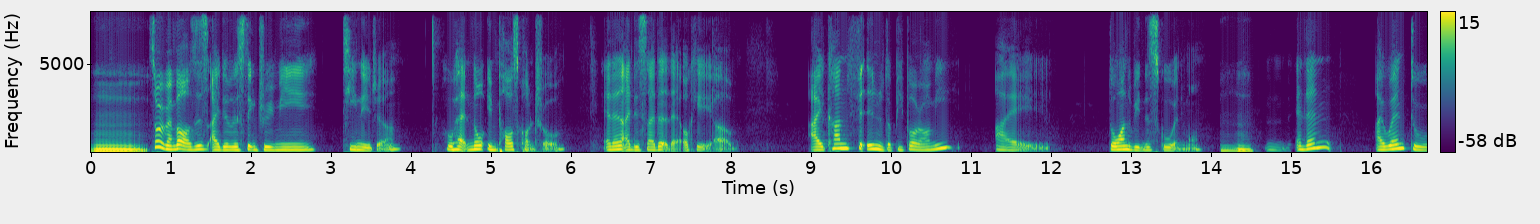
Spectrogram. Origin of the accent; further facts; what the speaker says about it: Singapore; as a child brought up in the education system of Singapore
